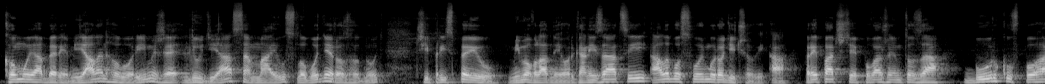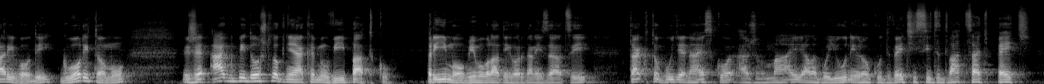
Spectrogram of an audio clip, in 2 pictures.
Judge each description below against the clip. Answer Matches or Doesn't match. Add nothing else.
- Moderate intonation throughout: Matches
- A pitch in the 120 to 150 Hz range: Doesn't match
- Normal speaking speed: Matches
